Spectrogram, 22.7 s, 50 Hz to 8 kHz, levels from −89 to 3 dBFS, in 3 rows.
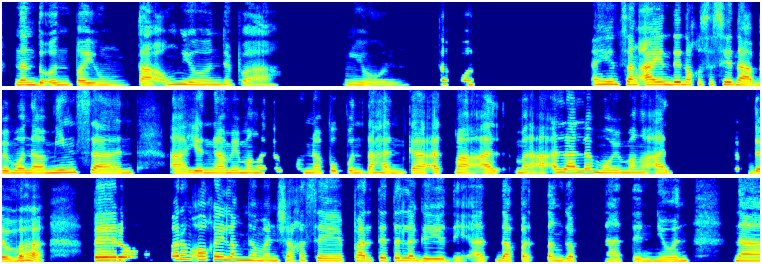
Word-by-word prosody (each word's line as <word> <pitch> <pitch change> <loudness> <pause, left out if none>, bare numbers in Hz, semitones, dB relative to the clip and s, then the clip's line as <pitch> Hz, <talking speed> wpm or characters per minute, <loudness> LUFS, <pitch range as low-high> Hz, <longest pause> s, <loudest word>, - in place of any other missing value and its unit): nandoon 205 -1 +1
pa 200 -2 +3
yung 195 +1 -5
taong 205 +7 +1
yun, 220 -2 -1
'di 205 - -6
ba? 195 +1 -6 0.7
Yun 180 -3 -7 0.3
tapos. 210 0 -4 1.2
Ayun, 250 +2 +3
sang-ayon 235 -1 +5
din 230 0 +6
ako 230 0 -4
sa 230 - -7
sinabi 205 -4 +3
mo 200 +1 +2
na 195 -1 +2
minsan 210 -4 +1 0.4
ah 195 0 +1
yun 200 0 +1
nga 200 0 +1
may 210 0 0
mga 205 0 0 0.2
lugar 200 0 -14
na 200 -1 -1
pupuntahan 200 -1 -2
ka 205 -2 0
at 205 -2 0
maa 195 -1 +1 0.2
maaalala 265 +7 +1
mo 220 -4 0
'yong 210 0 -2
mga 205 -1 -2
alaala 195 0 -1 0.6
niyo, 285 - -7
di 185 0 +4
ba? 215 +5 +5 0.6
Pero 275 +1 +8 0.4
parang 340 +3 +2
okey 305 -1 +3
lang 280 -2 +1
naman 215 -4 -1
siya 205 -1 -4
kasi 220 -1 -2
parte 240 0 0
talaga 225 -3 +1
yon 200 -1 +1
eh, 180 - -9
at 195 0 -3
dapat 205 0 -2
tanggapin 205 0 -2 0.2
natin 185 0 -6
yon 180 0 -2 0.5
na 210 -1 +3
205 Hz, 140 wpm, -23 LUFS, 195-230 Hz, 1.2 s, Pero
